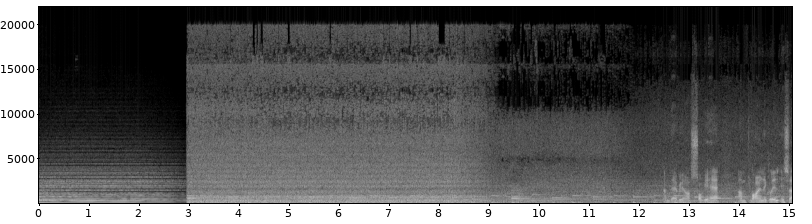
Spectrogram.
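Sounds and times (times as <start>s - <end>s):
faint music: 0.0s - 15.0s
waterfall rushing: 3.0s - 15.0s.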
